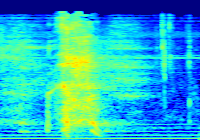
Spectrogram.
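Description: A single loud cough, about half a second in, picked up close on the chamber microphone.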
